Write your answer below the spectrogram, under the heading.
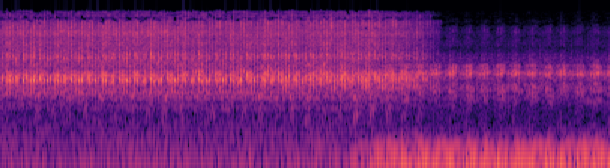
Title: Diesel shakes and runs rough - bad Injection Pump Quantity Adjuster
